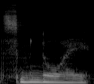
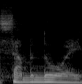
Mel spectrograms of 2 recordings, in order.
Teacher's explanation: these pronoun forms for yah that begin with an mn cluster that mn cluster is almost always broken up in russian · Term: mobile vowel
